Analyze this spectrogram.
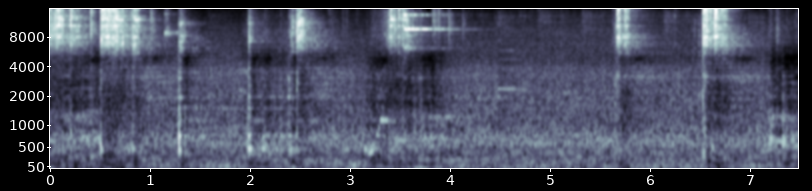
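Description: Metal gym equipment clinking and jingling in short, irregular bursts: loose chains and barbell hardware being handled and knocked together.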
